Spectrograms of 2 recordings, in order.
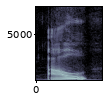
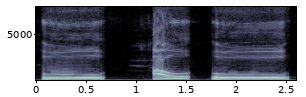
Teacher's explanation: ہم او کو لین کی صورت میں نرمی کے ساتھ ادا کریں گے او، اور مدہ کی صورت میں کھینچ کر ادا کریں گے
